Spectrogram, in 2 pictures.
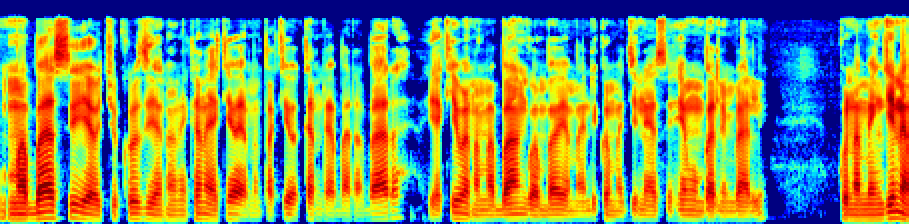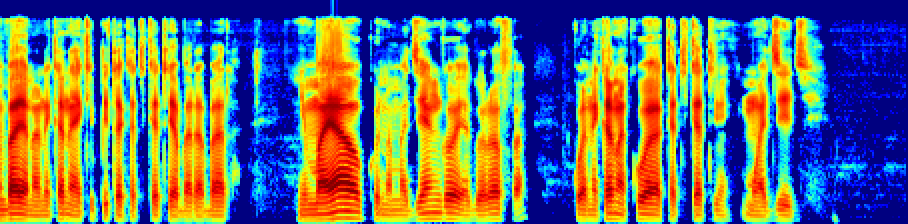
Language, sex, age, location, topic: Swahili, male, 25-35, Nairobi, government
